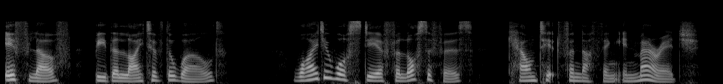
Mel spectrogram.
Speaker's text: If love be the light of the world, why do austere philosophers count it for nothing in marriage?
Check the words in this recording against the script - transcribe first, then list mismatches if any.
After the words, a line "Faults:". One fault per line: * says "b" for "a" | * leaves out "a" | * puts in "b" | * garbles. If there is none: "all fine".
If love be the light of the world, why do austere philosophers count it for nothing in marriage?
Faults:
all fine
